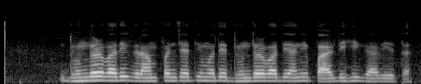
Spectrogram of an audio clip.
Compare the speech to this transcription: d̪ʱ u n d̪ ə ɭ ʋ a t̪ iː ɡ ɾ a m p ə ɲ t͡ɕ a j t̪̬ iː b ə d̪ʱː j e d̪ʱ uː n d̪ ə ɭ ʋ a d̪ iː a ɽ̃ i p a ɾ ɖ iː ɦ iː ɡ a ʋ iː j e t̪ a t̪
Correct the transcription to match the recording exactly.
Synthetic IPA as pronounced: d̪ʱ u n d̪ ə ɭ ʋ a d̪ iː ɡ ɾ a m p ə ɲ t͡ɕ a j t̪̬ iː m ə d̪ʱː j e d̪ʱ u n d̪ ə ɭ ʋ a d̪ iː a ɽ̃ i p a ɾ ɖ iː ɦ iː ɡ a ʋ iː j e t̪ a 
